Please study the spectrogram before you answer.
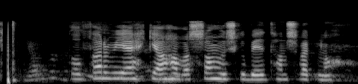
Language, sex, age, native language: Icelandic, male, 11, Icelandic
